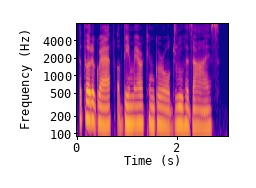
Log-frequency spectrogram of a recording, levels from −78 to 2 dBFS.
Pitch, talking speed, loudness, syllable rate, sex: 145 Hz, 180 wpm, -20 LUFS, 5.3 syllables/s, female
